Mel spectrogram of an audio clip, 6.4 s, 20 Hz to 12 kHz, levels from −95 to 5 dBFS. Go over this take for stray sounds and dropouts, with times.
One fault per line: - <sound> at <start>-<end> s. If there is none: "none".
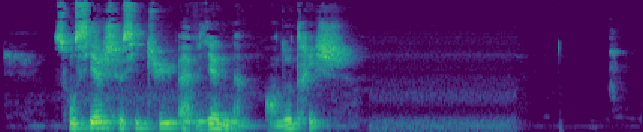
none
